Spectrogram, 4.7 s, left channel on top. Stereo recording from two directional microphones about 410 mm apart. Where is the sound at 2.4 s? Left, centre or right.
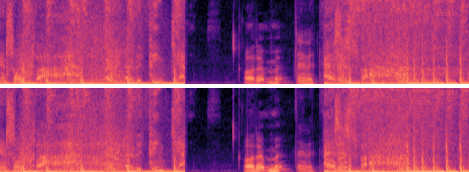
Right.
